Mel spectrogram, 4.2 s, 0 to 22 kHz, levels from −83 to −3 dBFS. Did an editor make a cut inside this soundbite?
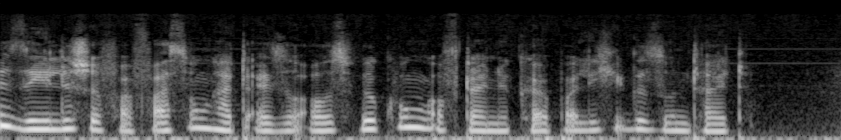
no; 0 cuts

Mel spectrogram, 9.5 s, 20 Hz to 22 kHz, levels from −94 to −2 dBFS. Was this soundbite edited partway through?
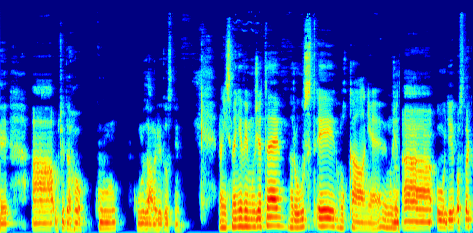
yes; 1 cut; at 8.0 s

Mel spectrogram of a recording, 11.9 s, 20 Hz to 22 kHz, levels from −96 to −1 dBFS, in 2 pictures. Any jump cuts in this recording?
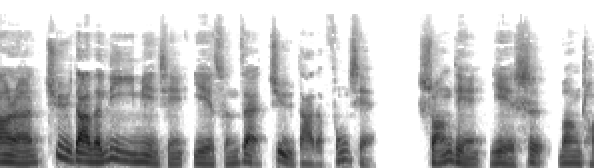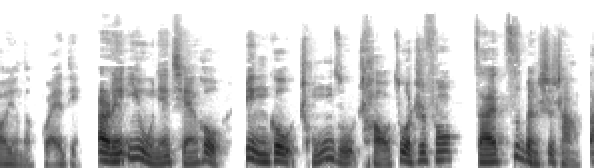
yes; 1 cut; at 6.8 s

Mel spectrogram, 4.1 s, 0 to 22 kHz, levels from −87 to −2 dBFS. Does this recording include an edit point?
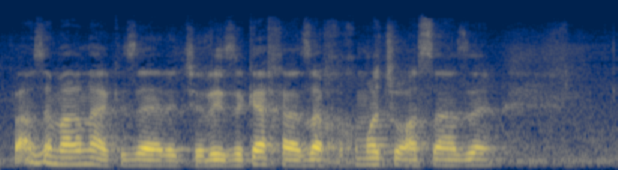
yes; 1 cut; at 2.0 s

